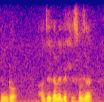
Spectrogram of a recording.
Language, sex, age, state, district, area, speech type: Assamese, male, 30-45, Assam, Dhemaji, rural, spontaneous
